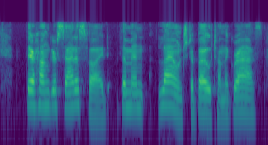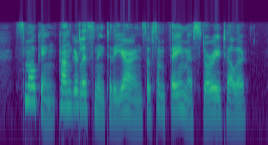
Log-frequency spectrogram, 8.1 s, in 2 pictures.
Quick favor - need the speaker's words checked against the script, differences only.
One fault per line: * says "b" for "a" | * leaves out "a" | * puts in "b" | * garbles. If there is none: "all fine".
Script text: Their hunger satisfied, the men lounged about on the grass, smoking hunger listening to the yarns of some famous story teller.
all fine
